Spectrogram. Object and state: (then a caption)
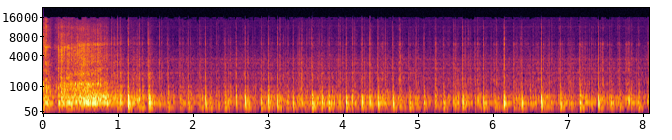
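Solid wooden tabletop. Short nails of both hands tap and scratch rapidly on a flat, solid wooden tabletop. The result is a fast, uneven patter of dry, short clicks over a steady scratchy rasp, centred low-mid around 280 Hz. It opens with a brief brighter burst of scratching.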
